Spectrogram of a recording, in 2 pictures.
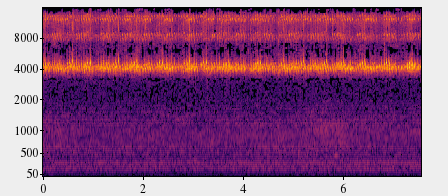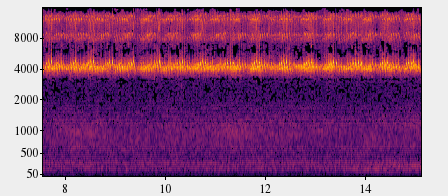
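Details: Cricket chorus on a stormy summer evening, a continuous high-pitched pulsing trill that runs unbroken for the whole stretch over a quiet low rumble.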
